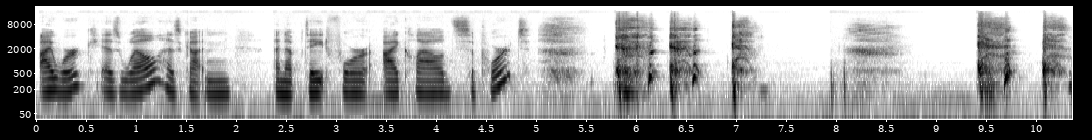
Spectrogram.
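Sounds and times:
speech: 0.0s - 6.6s
woman coughing: 5.8s - 7.4s, 9.4s - 10.3s.

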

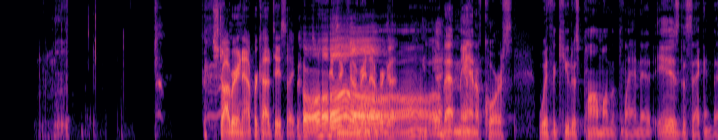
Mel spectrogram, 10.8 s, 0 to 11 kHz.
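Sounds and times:
person sipping a sweet drink: 0.5s - 2.5s
laughter: 3.0s - 3.6s, 4.3s - 7.2s
speech: 3.0s - 10.7s.

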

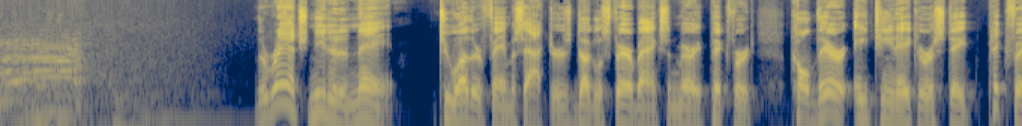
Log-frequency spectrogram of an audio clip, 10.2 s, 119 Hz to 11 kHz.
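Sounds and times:
cow on a home ranch mooing: 0.0s - 1.3s
speech: 2.6s - 10.2s.

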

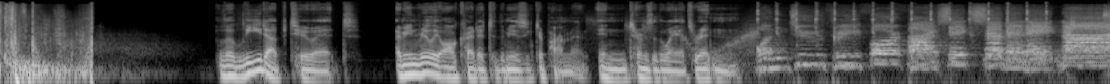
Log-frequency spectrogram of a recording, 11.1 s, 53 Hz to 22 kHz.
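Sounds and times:
loud layered gunshot sound effect of a duel: 0.0s - 1.6s
speech: 2.2s - 11.0s.

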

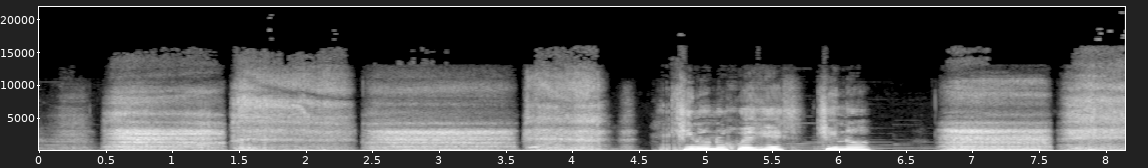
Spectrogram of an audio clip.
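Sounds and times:
voice imitating heavy huffing raspy snorting breaths: 0.0s - 4.7s, 6.8s - 8.1s
speech: 4.8s - 6.3s.

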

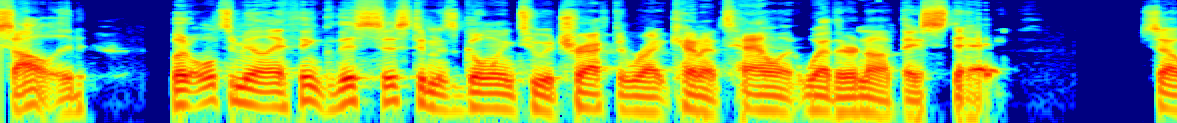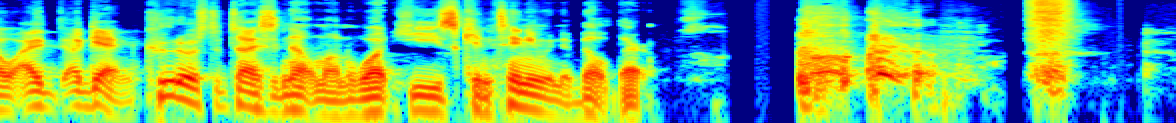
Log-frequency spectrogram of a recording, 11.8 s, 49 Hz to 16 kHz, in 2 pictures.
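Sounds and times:
speech: 0.0s - 5.1s, 5.7s - 9.5s
person coughing: 9.8s - 11.7s
person clearing their throat: 9.9s - 10.9s
faint sniff: 11.0s - 11.5s.

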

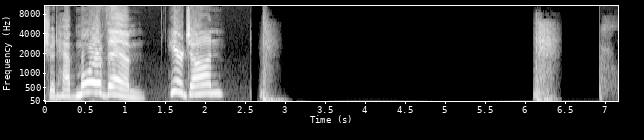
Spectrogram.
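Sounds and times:
speech: 0.0s - 2.3s
sharp slaps: 2.7s - 3.0s, 6.1s - 7.1s.

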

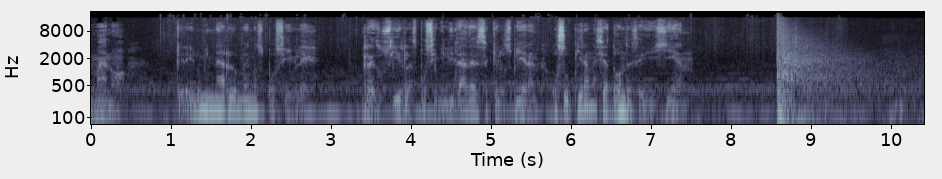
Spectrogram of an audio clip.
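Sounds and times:
speech: 0.0s - 7.6s
low steady hum: 0.0s - 10.4s
distant gunshot with echo in a forest: 8.6s - 10.4s.

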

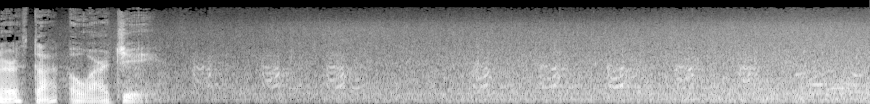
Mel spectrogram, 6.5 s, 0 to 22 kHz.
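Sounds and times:
speech: 0.0s - 1.2s
ocean waves washing along a rocky shoreline: 1.2s - 6.5s
seabird cries over the water: 1.4s - 2.8s, 3.5s - 6.5s.

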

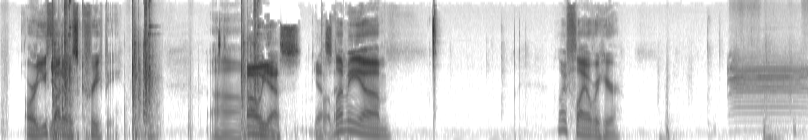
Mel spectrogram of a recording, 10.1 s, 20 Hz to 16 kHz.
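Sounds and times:
speech: 0.3s - 1.6s, 2.7s - 5.0s, 7.0s - 7.8s
video game sheep bleating: 9.1s - 10.0s.

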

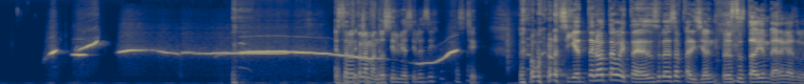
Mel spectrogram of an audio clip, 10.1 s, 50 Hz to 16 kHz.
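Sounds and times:
eerie whistling: 0.6s - 5.8s
laughter: 2.9s - 3.3s, 6.5s - 7.2s
speech: 4.2s - 10.0s.

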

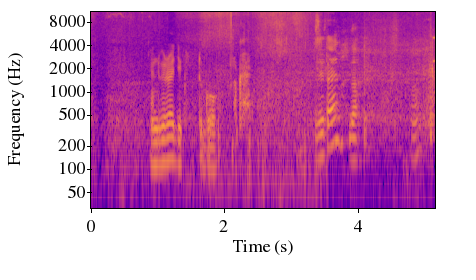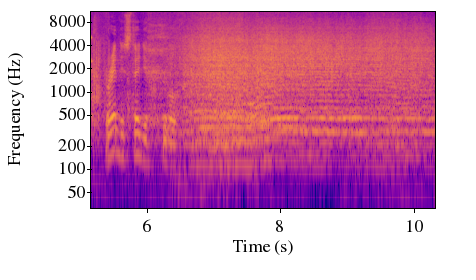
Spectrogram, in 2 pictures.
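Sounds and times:
speech: 0.9s - 2.8s, 3.4s - 7.0s
heavy bomber drone carrying a mortar shell taking off: 6.3s - 10.3s.

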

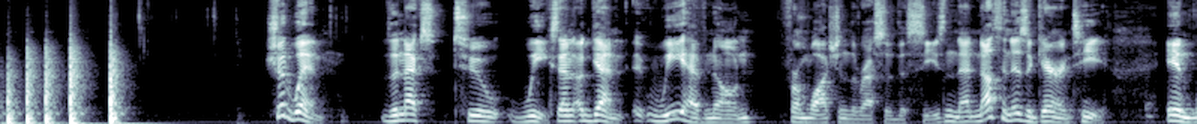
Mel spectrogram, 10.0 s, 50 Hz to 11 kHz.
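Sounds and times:
knocking on wood: 0.0s - 1.3s
speech: 2.2s - 9.9s.

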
